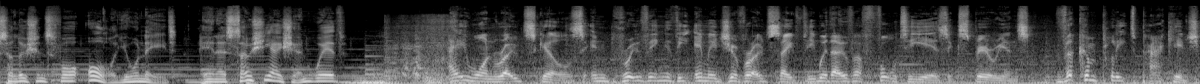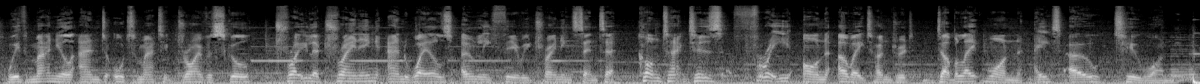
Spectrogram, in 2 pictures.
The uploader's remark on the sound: Live at Folly Farm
